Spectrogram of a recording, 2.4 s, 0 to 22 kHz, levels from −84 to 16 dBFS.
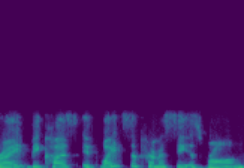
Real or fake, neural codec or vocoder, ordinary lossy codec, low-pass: real; none; Opus, 16 kbps; 7.2 kHz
